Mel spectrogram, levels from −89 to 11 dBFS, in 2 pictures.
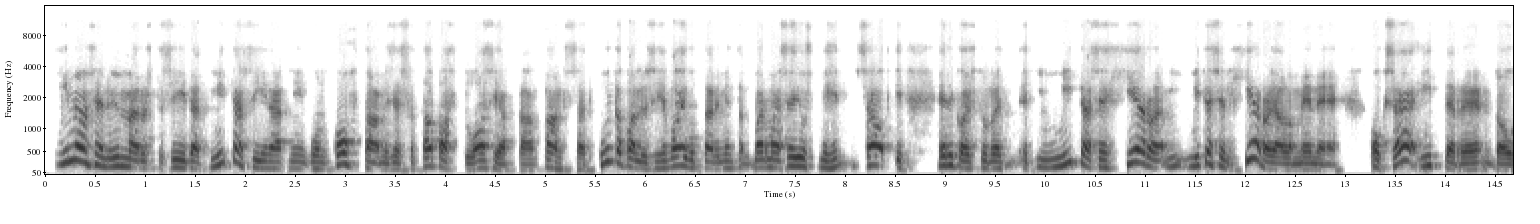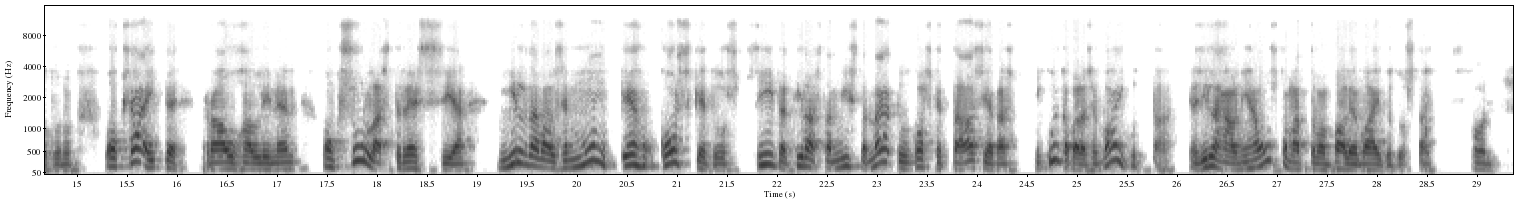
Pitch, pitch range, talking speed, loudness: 165 Hz, 135-225 Hz, 140 wpm, -19 LUFS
